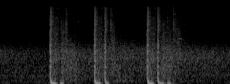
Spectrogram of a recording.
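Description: Gunfire in Fallout 4 as an enemy is shot: three sharp bursts of two or three quick shots each, evenly spaced over a faint background hum, no speech.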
